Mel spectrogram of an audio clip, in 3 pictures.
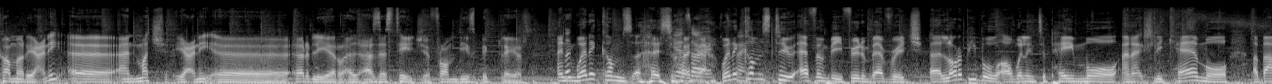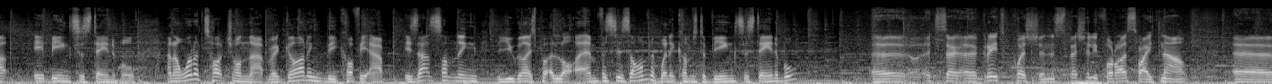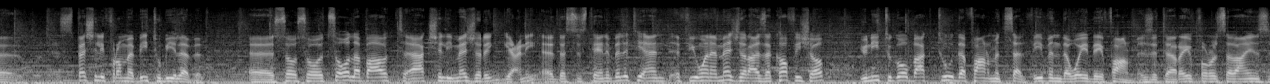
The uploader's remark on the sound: Live from SEF 2024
